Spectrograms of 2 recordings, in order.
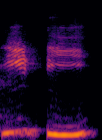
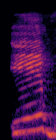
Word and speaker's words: et: Here, this word ET is pronounced as A.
